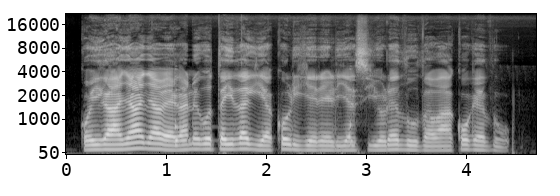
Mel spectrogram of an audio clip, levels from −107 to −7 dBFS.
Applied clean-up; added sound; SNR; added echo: neural mask model DeepFilterNet 3.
